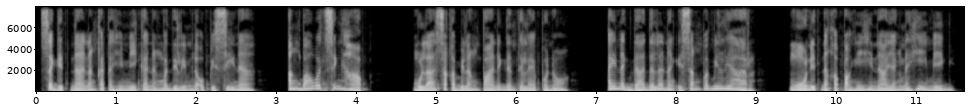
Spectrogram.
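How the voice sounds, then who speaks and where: A Filipino woman tells a dramatic story in a lowish voice. Her phrasing is measured and solemn, like scripted narration. The recording is close and dry, with no room sound. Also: animated, darkish tone, no room sound.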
